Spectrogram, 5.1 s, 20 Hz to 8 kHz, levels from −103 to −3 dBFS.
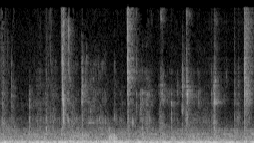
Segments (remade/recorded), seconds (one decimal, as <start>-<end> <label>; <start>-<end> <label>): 0.0-4.1 recorded; 4.1-5.1 remade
